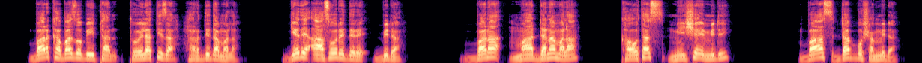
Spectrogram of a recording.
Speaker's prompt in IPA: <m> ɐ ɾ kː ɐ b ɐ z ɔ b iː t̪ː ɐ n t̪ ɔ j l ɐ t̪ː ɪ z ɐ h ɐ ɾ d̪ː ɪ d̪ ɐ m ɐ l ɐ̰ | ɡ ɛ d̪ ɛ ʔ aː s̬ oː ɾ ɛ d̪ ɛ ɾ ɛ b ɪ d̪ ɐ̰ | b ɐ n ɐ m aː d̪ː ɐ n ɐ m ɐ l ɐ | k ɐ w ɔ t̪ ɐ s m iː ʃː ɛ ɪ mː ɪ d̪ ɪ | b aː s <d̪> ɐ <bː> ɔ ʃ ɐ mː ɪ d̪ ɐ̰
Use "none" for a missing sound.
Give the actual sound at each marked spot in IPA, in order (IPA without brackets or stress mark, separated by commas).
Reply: b, d̪, bː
